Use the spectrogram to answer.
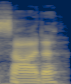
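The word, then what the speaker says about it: Cedar: Uh, C E D A R Yes, but he pronounces it cider.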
